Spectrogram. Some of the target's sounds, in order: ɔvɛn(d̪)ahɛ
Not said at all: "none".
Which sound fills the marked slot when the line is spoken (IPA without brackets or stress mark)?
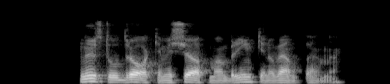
t̪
